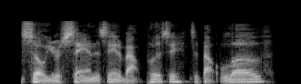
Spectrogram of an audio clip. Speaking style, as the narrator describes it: I chuckled uncomfortably

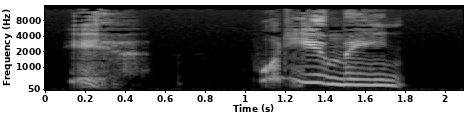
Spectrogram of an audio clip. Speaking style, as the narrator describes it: the man began, stopped, gasping

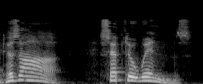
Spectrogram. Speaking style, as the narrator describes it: cried

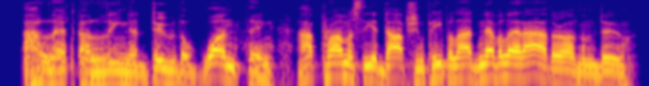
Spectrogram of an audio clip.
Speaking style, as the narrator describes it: he said roughly

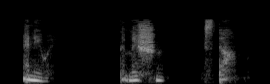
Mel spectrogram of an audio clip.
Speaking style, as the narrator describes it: she says in a low voice

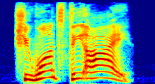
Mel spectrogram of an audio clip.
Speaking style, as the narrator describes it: Lara screamed

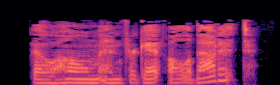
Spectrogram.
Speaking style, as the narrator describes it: She murmured

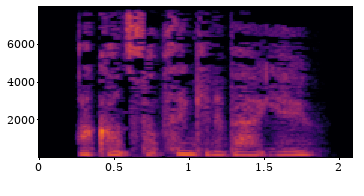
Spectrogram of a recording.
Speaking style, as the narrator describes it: said softly

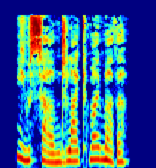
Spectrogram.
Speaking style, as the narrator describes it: Hyacinth said sweetly

